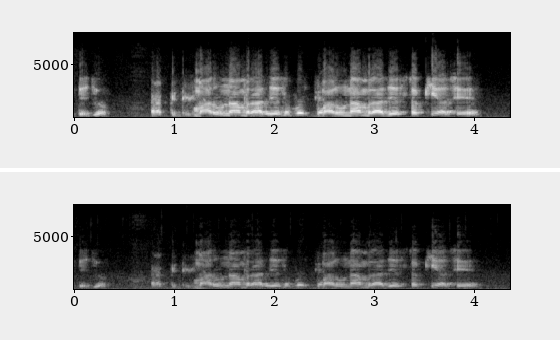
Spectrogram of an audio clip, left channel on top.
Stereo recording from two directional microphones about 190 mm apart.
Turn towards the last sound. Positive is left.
turn(degrees=40)  # may be behind; listen again after turning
